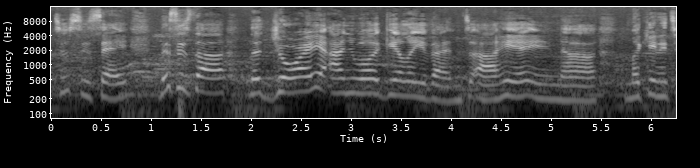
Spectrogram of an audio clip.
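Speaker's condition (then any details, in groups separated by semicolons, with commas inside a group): No condition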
